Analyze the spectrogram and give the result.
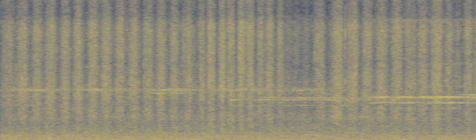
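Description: Dry red soil is shaken with both hands in a yellow perforated plastic sieve basket, so the fine powder sifts out and the coarser crumbs and grit rattle on the plastic. The result is a steady, bright, hissing rustle that swells in loose pulses about three to four times a second, with little low-end weight.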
